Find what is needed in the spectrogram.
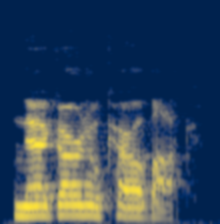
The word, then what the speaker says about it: Nagorno-Karabakh: Nagorno-Karabakh.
